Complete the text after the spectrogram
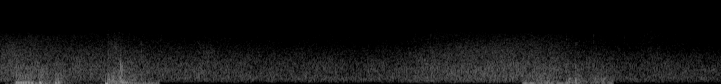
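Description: Waves wash and splash steadily against a wooden ship's hull.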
